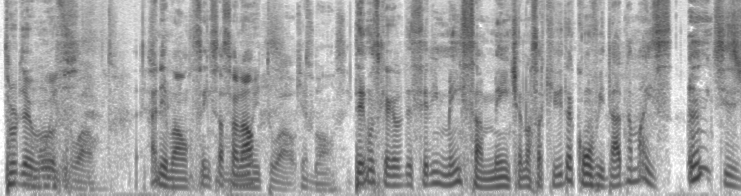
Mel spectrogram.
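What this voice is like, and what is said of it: Very hoarse voice. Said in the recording (Portuguese): “Tô muito rouco, né? Tá foda.”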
